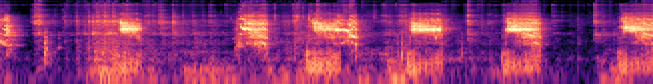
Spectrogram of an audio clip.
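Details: Grey parrot chicks in Noida, India give harsh, raspy bursts about once a second, each a broad hissing rasp with a brighter squeaky edge.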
